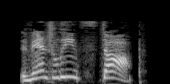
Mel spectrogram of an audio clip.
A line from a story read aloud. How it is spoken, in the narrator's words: Maven shouts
